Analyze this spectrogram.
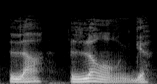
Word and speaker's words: langue: Okay, so you get to put this U between the two to get the sound G. So you get la langue.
